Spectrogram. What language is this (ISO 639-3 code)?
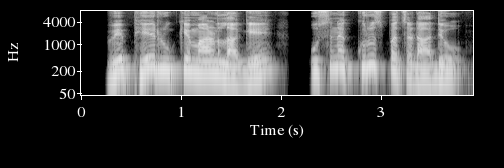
bgc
